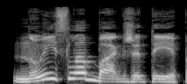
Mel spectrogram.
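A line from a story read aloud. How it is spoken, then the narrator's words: Hissed through teeth. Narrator (Russian): процедила она на нашем языке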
